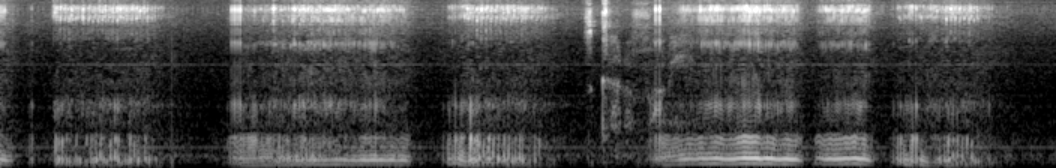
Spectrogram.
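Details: Sleeping cat in a quiet room: regular rattling snores on each breath, about five cycles, some with a buzzing vibration; snoring.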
